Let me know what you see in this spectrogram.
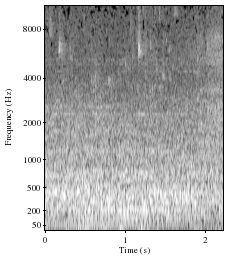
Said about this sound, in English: So, I thought I poured more tea than this. Whoops. Or more water for the tea, anyway.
